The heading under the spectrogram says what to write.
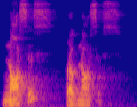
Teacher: We are basically stressing the syllable before sis.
